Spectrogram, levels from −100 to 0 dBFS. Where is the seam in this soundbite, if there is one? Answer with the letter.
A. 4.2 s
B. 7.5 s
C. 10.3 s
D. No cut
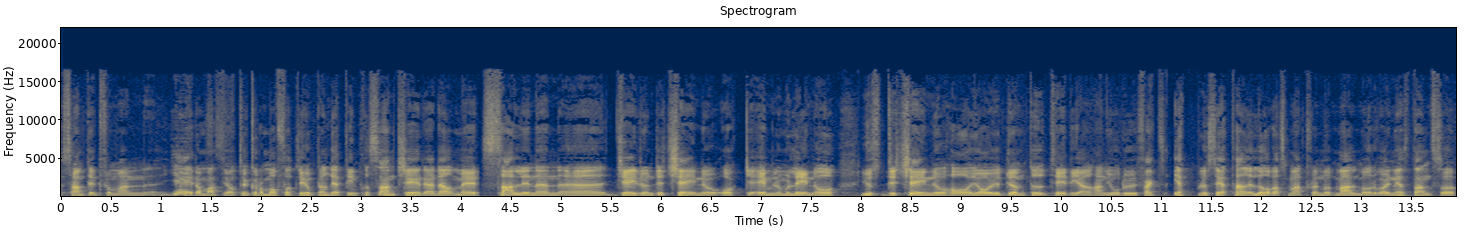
A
